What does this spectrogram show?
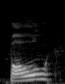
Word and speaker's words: bowl: this is easier simply for this word ball for the vowel sound nothing changes it's one flat sound this one however the vowel sound has two sounds in it and you can see it change in the mouth shape let me show you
